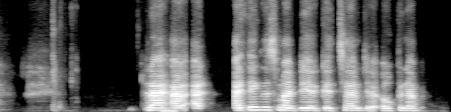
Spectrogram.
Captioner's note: laughs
